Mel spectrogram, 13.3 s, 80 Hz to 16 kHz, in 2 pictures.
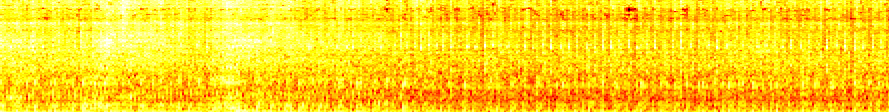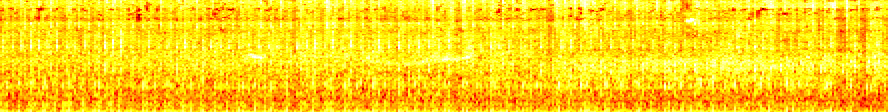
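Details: Johnson 70hp three-cylinder two-stroke outboard, unknown history, after carb cleaning, new plugs and fuel lines, run on water: buzzy steady fast idle with even beat, no stumbles, telltale pumping water; normal idle.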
